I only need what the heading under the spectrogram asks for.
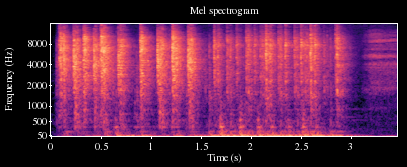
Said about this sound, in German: Hey, hey, wer schließt denn da ab?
